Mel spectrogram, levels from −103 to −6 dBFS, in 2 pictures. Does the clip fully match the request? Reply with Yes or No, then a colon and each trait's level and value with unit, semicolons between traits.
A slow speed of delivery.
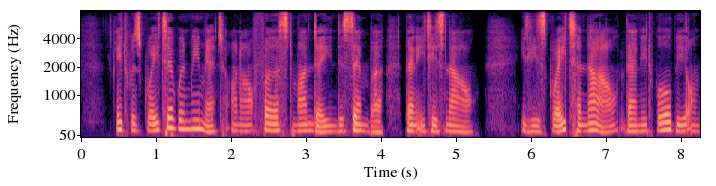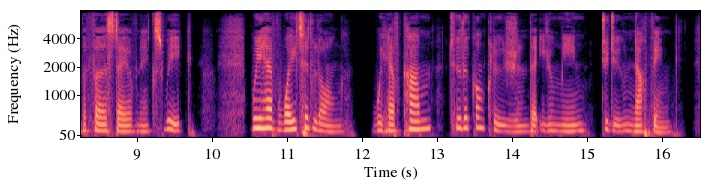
No: average, 170 wpm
